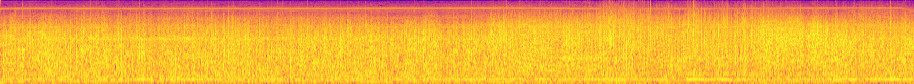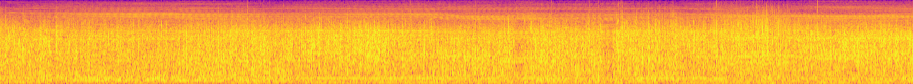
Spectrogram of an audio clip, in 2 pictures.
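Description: Wind rushes past a radio-controlled model plane in flight.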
